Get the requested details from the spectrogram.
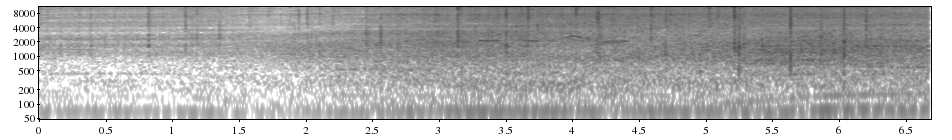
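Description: Plastic buckles on a roller skate click and rattle close by.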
